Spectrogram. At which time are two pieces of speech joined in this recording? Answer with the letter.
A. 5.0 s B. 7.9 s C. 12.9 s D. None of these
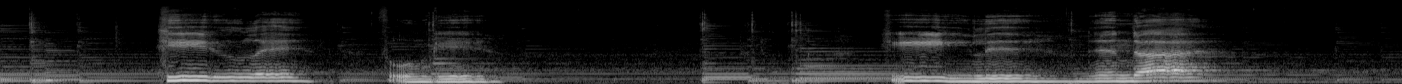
A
